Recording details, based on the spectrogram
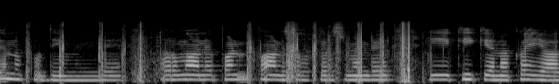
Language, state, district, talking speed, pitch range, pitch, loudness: Gondi, Chhattisgarh, Sukma, 105 wpm, 200-220 Hz, 210 Hz, -27 LUFS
